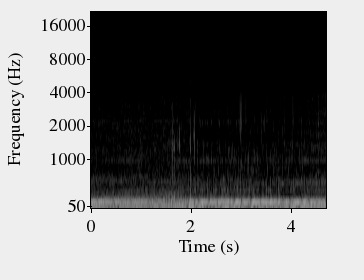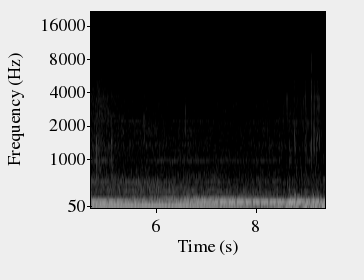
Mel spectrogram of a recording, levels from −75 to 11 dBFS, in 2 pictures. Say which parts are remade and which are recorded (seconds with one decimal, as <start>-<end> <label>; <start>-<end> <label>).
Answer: 0.0-1.9 recorded; 1.9-4.3 remade; 4.3-8.5 recorded; 8.5-9.4 remade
